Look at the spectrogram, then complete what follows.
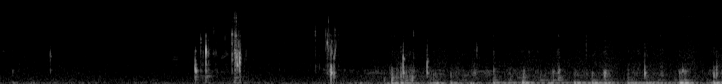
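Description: An SJ4000 action camera in its waterproof housing is dipped into lake water. A few sharp splashes come about two seconds in. From about four seconds there is a muffled underwater rumble with frequent small knocks and clicks.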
